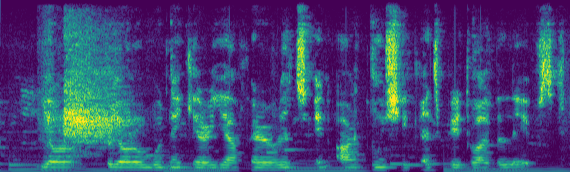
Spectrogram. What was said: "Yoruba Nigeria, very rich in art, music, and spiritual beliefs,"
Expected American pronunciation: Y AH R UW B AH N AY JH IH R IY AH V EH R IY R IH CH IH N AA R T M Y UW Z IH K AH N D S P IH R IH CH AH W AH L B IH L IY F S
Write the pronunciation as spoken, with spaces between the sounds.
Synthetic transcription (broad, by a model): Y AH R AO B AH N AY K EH R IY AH F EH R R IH S IH N AA R T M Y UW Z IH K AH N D S P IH R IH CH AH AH L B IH L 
